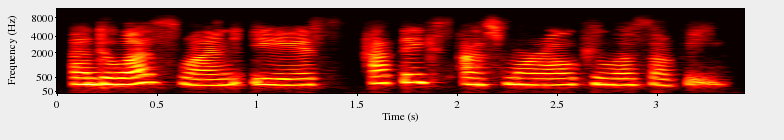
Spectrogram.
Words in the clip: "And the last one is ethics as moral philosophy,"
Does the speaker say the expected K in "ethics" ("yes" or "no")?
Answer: yes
